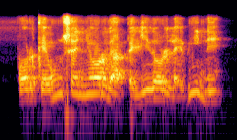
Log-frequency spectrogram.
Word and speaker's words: Levine: Porque un señor de apellido Levine, que se lee Levin, que se pronuncia Levin, fue el que estratificó las características del soplo de acuerdo a su intensidad.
